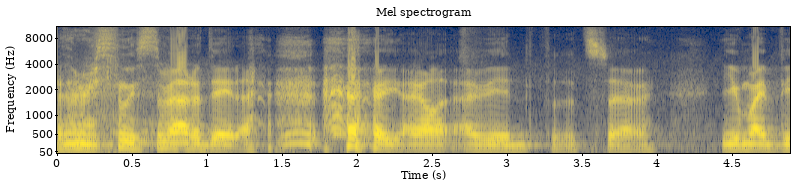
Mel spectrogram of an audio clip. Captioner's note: laughs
